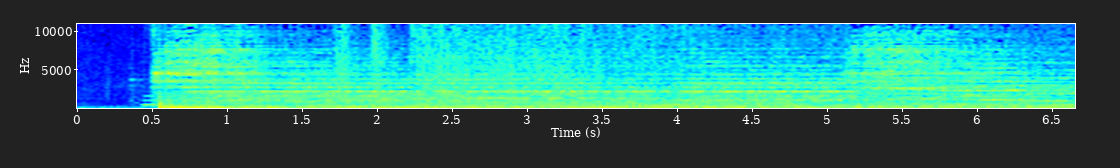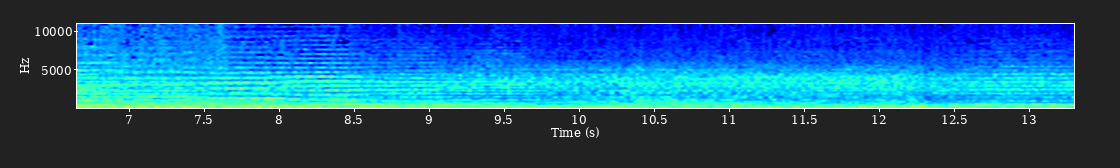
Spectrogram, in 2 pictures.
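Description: After a split second of quiet, a recording of the waltz Sobre las olas by Rosas begins and plays on steadily, full and fairly loud, with rich sustained melody and harmony and no voices over it.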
